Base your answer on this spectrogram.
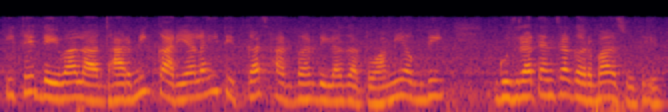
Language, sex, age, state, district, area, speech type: Marathi, female, 30-45, Maharashtra, Palghar, urban, spontaneous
